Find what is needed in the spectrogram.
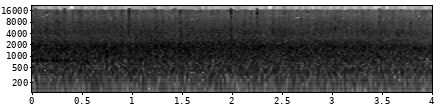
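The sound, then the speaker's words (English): A crowd at a worship service applauds the behind-the-scenes staff steadily, a dense wash of many hands clapping at a constant, fairly loud level throughout with no voices standing out. “And so give them a big round of applause.”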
